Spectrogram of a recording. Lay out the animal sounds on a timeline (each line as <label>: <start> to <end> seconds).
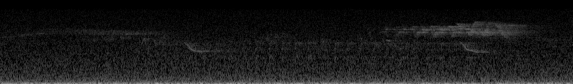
Red-eyed Vireo (Vireo olivaceus): 0.0 to 2.4 seconds
Pine Warbler (Setophaga pinus): 0.3 to 1.6 seconds
Pileated Woodpecker (Dryocopus pileatus): 2.5 to 4.6 seconds
Chestnut-sided Warbler (Setophaga pensylvanica): 3.7 to 5.3 seconds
